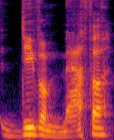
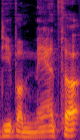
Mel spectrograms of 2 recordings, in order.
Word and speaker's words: devamatha: n in there but it's diva matha or devam yeah diva mata sounds good so i apologize if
